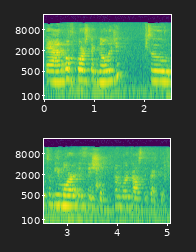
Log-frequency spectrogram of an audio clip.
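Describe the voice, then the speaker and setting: A woman from gives an earnest, measured conference talk, pausing now and then with hesitations. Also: high voice, fairly even intonation. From Costa Rica. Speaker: conference presenter for a microfinance group. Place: conference hall. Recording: echoey hall, distant mic, faint hum.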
